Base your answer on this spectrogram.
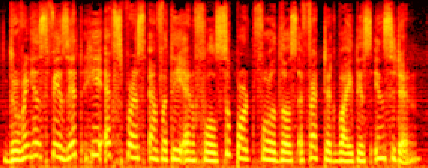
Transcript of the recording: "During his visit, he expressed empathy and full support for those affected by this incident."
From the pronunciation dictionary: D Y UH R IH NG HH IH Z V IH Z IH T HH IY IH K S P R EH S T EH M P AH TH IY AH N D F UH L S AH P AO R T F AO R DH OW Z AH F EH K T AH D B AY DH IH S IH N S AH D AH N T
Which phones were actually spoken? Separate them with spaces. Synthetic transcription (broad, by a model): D Y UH R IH NG HH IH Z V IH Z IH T HH IY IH K S P R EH S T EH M F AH T IY AH N D F UH L S AH P AO R T F AO R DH OW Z AH F EH K T AH D B AY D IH S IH N S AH D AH N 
